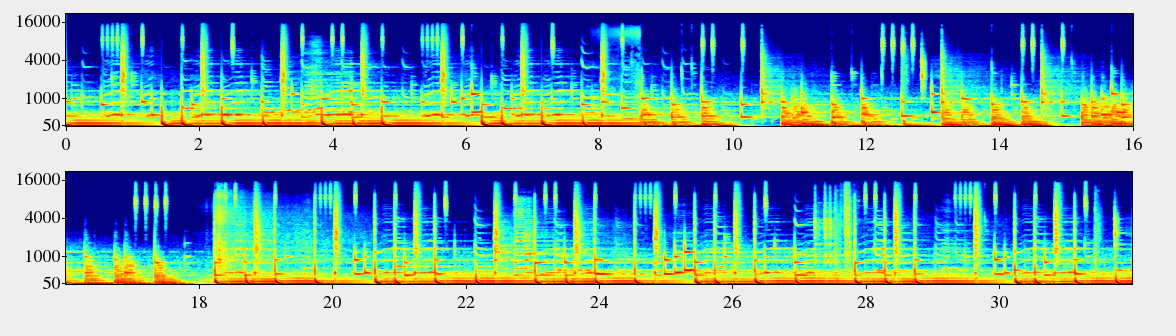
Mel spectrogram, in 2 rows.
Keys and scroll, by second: 24.1 ctrl+t, 29.4 ctrl+t.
